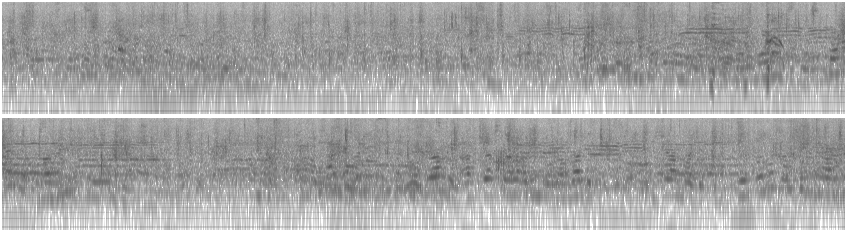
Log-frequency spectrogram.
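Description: A crowd of people chatter all around outdoors at night.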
